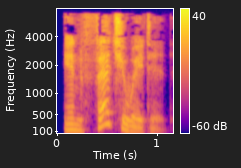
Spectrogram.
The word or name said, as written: infatuated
